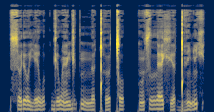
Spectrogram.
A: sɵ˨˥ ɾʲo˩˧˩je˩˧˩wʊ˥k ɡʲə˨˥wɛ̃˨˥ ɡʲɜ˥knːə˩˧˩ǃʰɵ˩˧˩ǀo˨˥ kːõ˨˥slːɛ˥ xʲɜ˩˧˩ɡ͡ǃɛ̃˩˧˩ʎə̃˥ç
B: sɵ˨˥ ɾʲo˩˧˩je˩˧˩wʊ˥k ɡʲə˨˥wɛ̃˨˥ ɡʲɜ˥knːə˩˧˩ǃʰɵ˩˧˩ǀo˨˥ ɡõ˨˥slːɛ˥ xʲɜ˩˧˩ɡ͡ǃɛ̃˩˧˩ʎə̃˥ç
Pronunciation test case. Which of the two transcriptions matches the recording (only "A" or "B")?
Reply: A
